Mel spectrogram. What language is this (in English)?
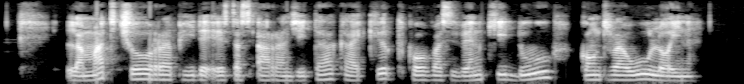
Esperanto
